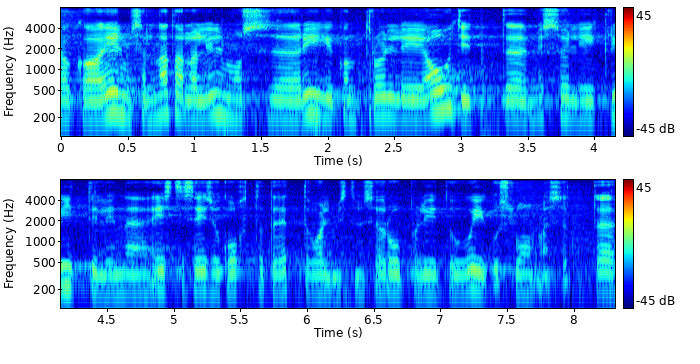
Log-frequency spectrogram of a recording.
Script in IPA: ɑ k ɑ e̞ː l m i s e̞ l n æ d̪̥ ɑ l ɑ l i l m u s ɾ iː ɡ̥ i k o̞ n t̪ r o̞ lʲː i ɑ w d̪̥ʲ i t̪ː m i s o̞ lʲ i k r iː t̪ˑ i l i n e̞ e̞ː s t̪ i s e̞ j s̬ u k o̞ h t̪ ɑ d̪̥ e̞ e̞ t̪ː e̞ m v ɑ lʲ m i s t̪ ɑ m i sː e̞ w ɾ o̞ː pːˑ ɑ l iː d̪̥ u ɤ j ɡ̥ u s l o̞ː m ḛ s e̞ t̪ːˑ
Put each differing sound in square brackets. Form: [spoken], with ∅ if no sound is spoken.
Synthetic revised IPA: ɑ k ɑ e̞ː l m i s e̞ l n æ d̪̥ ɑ l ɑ l i l m u s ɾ iː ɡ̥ i k o̞ n t̪ r o̞ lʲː i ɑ w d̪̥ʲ i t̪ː m i s o̞ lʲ i k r iː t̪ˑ i l i n e̞ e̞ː s t̪ i s e̞ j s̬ u k o̞ h t̪ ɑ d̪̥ e̞ e̞ t̪ː e̞ [∅] v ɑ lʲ m i s t̪ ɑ m i [s] e̞ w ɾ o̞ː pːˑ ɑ l iː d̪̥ u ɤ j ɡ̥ u s l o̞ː m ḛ s e̞ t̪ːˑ

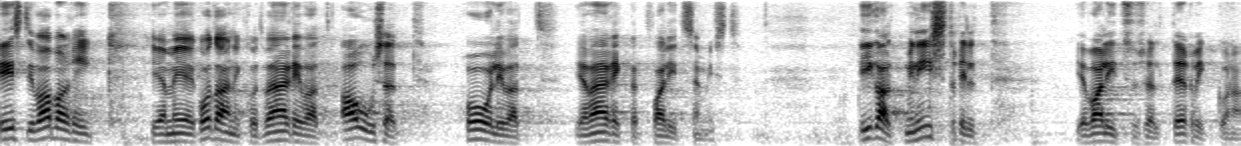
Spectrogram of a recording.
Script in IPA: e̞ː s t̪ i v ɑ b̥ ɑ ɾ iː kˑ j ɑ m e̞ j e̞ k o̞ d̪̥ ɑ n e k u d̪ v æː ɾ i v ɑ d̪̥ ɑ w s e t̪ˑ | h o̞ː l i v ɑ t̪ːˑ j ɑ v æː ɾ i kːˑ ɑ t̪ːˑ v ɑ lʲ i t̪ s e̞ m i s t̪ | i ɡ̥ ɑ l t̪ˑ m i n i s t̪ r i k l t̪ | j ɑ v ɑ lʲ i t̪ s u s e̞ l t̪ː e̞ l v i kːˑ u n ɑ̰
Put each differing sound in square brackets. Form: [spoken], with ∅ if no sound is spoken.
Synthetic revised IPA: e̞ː s t̪ i v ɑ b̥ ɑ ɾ iː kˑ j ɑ m e̞ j e̞ k o̞ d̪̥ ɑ n [i] k u d̪ v æː ɾ i v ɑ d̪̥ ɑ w s e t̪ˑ | h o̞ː l i v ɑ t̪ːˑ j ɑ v æː ɾ i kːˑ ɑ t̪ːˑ v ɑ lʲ i t̪ s e̞ m i s t̪ | i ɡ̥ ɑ l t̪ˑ m i n i s t̪ r i [∅] l t̪ | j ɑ v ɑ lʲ i t̪ s u s e̞ l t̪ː e̞ [r] v i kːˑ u n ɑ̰

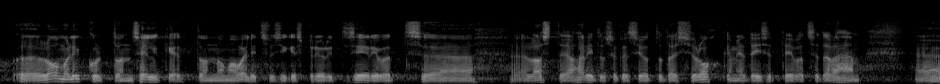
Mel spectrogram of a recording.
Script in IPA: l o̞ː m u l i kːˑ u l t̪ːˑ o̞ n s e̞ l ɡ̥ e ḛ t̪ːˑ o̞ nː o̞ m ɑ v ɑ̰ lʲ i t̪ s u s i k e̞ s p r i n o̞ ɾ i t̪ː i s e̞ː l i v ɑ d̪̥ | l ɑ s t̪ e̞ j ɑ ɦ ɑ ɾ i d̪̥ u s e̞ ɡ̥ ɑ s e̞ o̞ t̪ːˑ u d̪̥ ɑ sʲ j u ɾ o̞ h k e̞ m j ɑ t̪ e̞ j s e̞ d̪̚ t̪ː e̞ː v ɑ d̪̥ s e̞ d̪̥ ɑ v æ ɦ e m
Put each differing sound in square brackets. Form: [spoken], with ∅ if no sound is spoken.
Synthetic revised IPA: l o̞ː m u l i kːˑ u l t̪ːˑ o̞ n s e̞ l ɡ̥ e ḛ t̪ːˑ o̞ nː o̞ m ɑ v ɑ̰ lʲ i t̪ s u s i k e̞ s p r i [∅] o̞ ɾ i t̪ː i s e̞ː [ɾ] i v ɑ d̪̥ | l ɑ s t̪ e̞ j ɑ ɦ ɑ ɾ i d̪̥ u s e̞ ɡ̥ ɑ s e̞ o̞ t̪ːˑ u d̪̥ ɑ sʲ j u ɾ o̞ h k e̞ m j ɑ t̪ e̞ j s e̞ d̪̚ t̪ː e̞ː v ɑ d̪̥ s e̞ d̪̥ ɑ v æ ɦ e m

